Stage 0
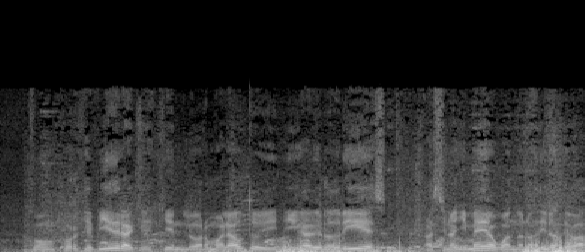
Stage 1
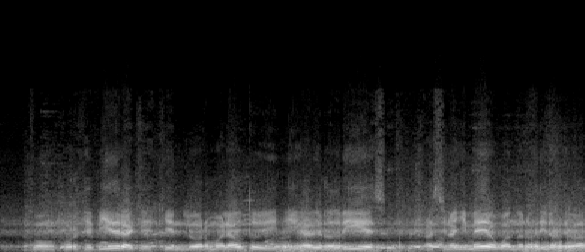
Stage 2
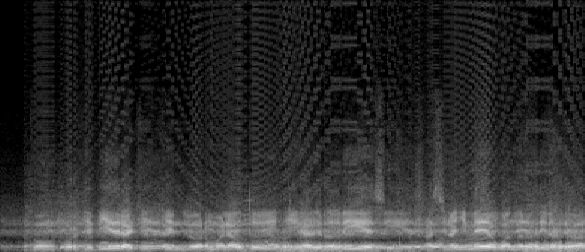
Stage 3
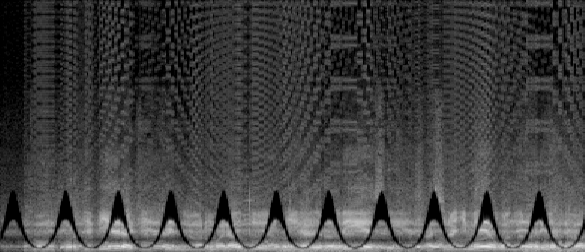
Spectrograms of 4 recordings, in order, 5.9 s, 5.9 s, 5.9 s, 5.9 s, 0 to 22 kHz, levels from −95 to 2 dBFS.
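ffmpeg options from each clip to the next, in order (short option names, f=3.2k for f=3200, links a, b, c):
-filter_complex "[0:a]aeval=exprs='0.473*sin(PI/2*3.16*val(0)/0.473)':c=same,aeval=exprs='0.473*(cos(1*acos(clip(val(0)/0.473,-1,1)))-cos(1*PI/2))+0.0188*(cos(8*acos(clip(val(0)/0.473,-1,1)))-cos(8*PI/2))':c=same,asplit=3[a][b][c];[a]bandpass=f=530:t=q:w=8,volume=0dB[d];[b]bandpass=f=1.84k:t=q:w=8,volume=-6dB[e];[c]bandpass=f=2.48k:t=q:w=8,volume=-9dB[f];[d][e][f]amix=inputs=3:normalize=0,volume=4dB"
-filter_complex "[0:a]acrossover=split=220|910[a][b][c];[a]acrusher=samples=23:mix=1:aa=0.000001:lfo=1:lforange=23:lforate=0.51[d];[d][b][c]amix=inputs=3:normalize=0,aecho=1:1:405:0.282"
-af "highshelf=f=2.1k:g=10,bandreject=f=360:w=12,afftfilt=real='re*(1-between(b*sr/1024,390*pow(3900/390,0.5+0.5*sin(2*PI*1.9*pts/sr))/1.41,390*pow(3900/390,0.5+0.5*sin(2*PI*1.9*pts/sr))*1.41))':imag='im*(1-between(b*sr/1024,390*pow(3900/390,0.5+0.5*sin(2*PI*1.9*pts/sr))/1.41,390*pow(3900/390,0.5+0.5*sin(2*PI*1.9*pts/sr))*1.41))':win_size=1024:overlap=0.75"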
